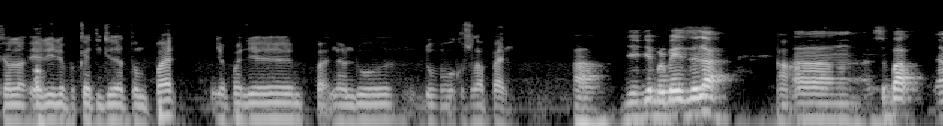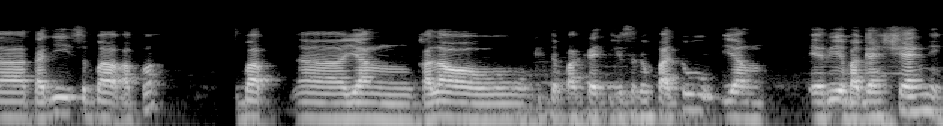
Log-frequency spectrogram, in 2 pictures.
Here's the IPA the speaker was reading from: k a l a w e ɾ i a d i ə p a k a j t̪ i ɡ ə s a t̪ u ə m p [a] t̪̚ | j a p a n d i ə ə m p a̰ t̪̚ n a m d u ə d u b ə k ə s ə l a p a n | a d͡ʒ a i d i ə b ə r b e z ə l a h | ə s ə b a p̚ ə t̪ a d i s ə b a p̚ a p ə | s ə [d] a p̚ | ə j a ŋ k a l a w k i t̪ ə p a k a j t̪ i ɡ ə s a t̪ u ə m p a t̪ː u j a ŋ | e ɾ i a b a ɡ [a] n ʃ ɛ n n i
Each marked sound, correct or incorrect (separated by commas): correct, incorrect, correct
